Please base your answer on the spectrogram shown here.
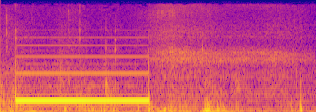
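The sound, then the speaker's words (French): A telephone sounds a single steady, mid-pitched electronic tone lasting about a second, then cuts off, leaving faint, low background noise. “Téléphone sonne.”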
